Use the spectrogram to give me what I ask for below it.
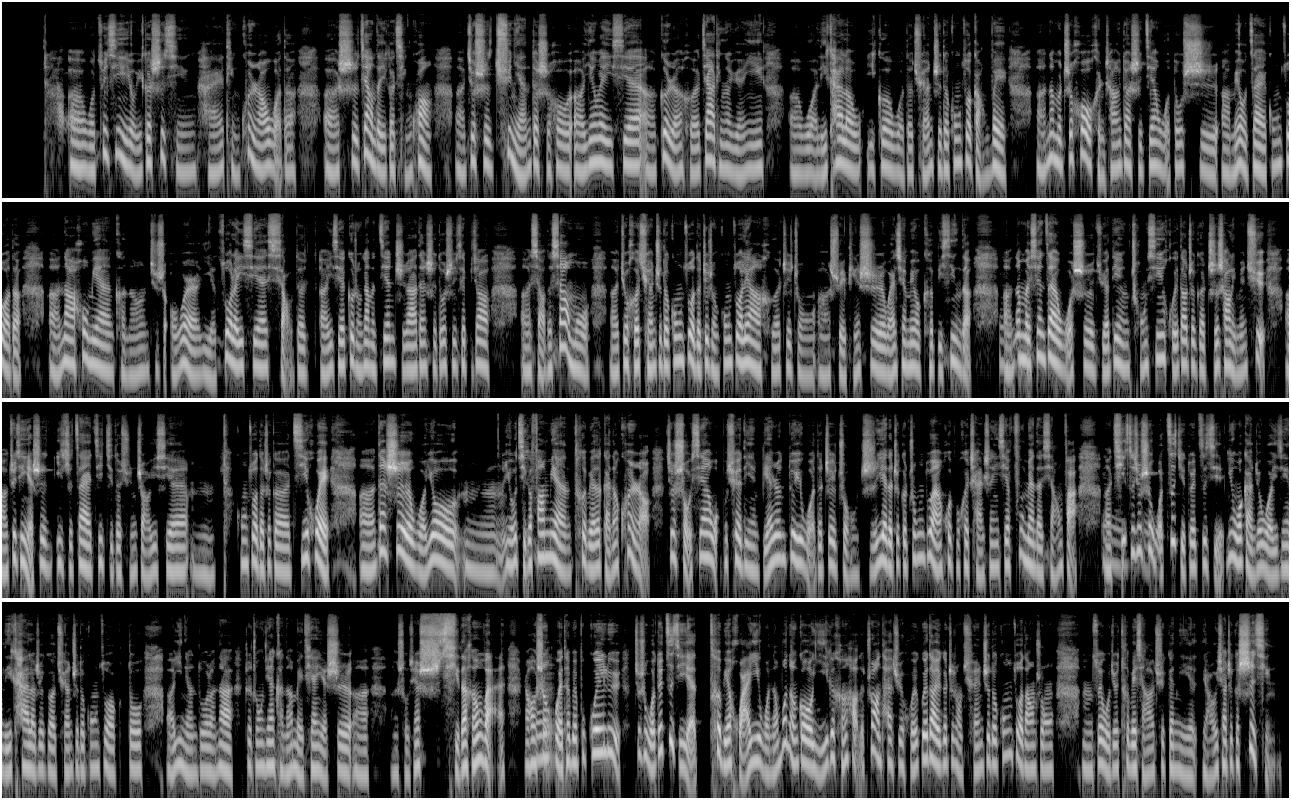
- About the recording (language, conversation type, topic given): Chinese, advice, 中断一段时间后开始自我怀疑，怎样才能重新找回持续的动力和自律？
- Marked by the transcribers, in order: other noise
